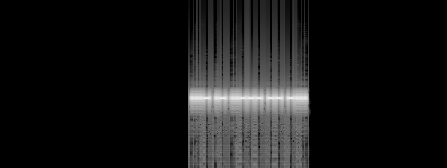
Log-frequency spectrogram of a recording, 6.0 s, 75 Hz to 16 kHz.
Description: Morse code, heard as a keyed tone, about 41 wpm, 700 Hz. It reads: VA2MB
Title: DXCC-100 Call Signs - 5 Characters - Repeated 3x - 45wpm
